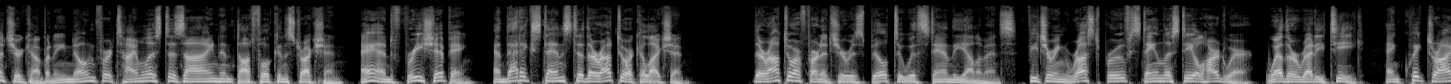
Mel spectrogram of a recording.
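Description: No technical faults can be heard anywhere in the recording.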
